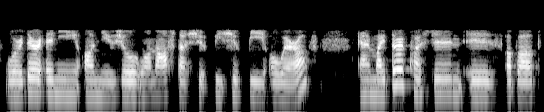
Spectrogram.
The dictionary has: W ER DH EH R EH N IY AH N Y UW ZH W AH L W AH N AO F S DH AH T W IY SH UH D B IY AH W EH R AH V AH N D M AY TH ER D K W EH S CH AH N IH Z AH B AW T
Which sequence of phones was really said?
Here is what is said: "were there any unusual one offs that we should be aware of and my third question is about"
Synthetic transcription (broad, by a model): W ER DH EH R EH N IY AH N Y UW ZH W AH L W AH N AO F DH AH T W IY SH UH D B IY AH W EH R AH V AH N M AY TH ER D K W EH S CH AH N IH Z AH B AW T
